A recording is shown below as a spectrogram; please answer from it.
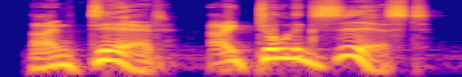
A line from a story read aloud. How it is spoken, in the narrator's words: he shouted loudly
